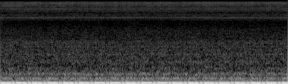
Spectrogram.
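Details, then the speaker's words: Mercedes SL500 idling during a second Sea Foam treatment: deep, even, steady rumble with a regular pulse, no popping or misses; running pretty good. "It seems to be running actually pretty good. There's no popping or anything."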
